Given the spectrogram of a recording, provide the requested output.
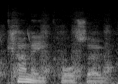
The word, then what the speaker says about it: cane corso: That's Dante, the Italian Mastiff, also known as a cane corso or a cane corso as they pronounce it in America, but I prefer cane corso.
